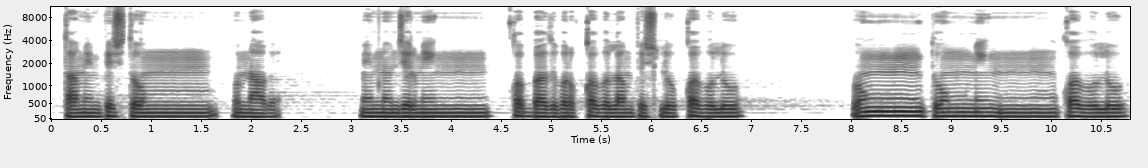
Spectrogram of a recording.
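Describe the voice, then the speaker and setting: A man teaching Quran reading, methodically spelling out each syllable and then reciting the verses in slow, drawn-out phrases. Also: fairly low pitch, mellow, clear, resonant tone. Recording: long reverb, faint background music.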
